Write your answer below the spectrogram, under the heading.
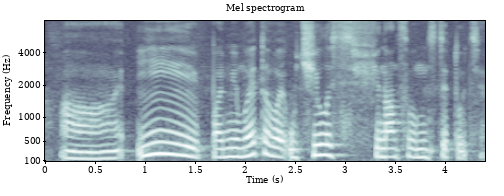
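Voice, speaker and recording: A woman with a Russian accent and fairly low pitch, at a very slow pace, over music in the background. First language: Russian (speaking Korean). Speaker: preschool teacher. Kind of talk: interview. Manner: halting.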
